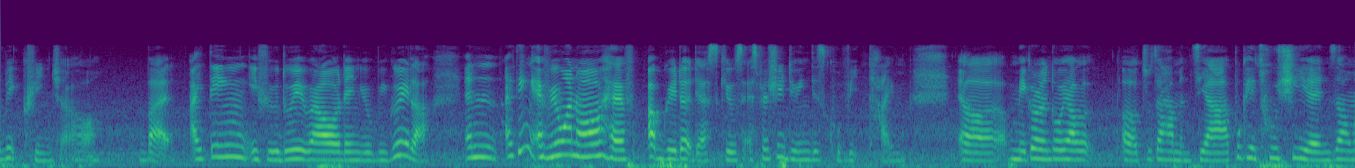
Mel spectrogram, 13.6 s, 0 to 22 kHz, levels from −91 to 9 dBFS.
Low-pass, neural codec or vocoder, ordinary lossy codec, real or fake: 7.2 kHz; none; none; real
